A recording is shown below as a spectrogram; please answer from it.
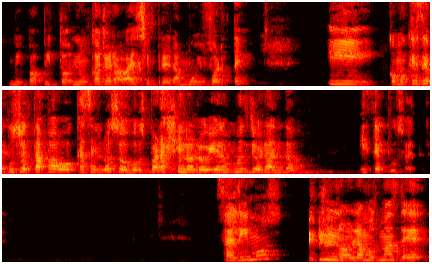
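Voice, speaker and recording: A woman tells her father's illness story as a heartfelt, faith-filled personal testimony, often restarting her phrases. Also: fairly high pitch.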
